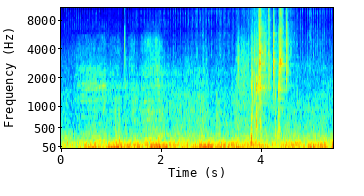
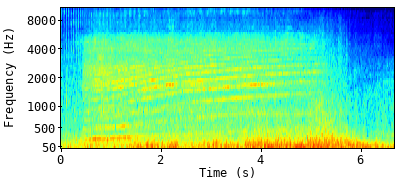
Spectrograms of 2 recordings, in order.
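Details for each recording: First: E-Lux Malibu Sport cruiser e-bike with geared Dapu hub motor, ridden off a curb: light metallic pinging and clinks over wind rumble as the chain bounces against its full steel chain cover. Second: E-Lux Malibu Sport cruiser e-bike, Dapu geared hub motor on throttle only, riding outdoors in wind: a light rising electric zing from the geared motor under throttle, with wind rumbling underneath; normal, not too loud.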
